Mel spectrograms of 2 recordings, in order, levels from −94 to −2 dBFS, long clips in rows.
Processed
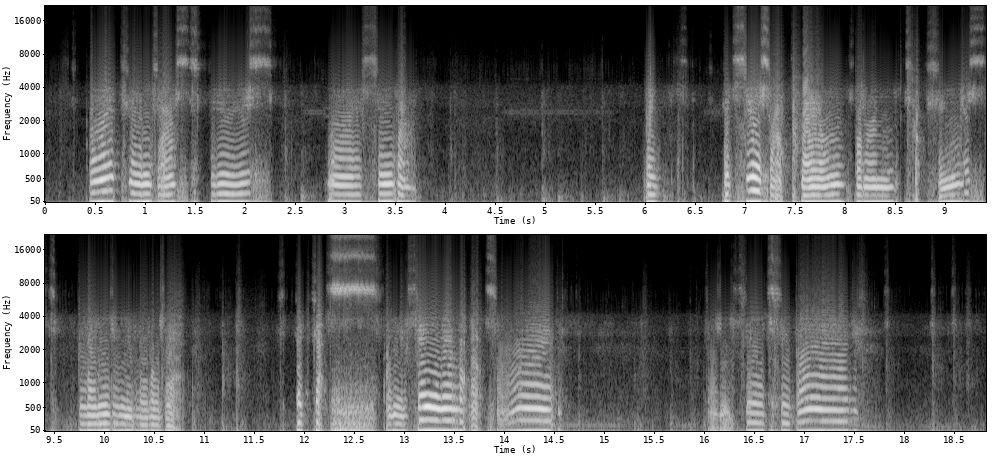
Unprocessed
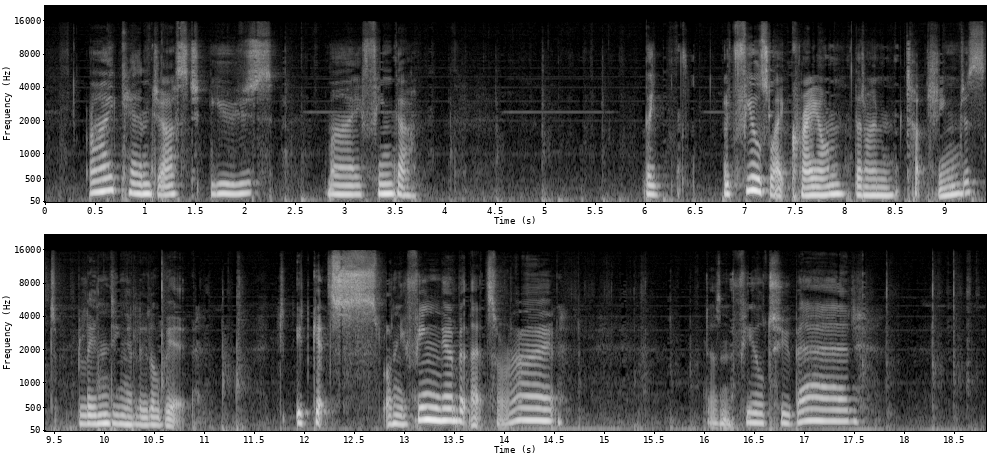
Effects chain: knee-point frequency compression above 2.7 kHz 4:1; level-controlled noise filter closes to 3 kHz, open at -16.5 dBFS; full-wave rectifier; trim +5 dB

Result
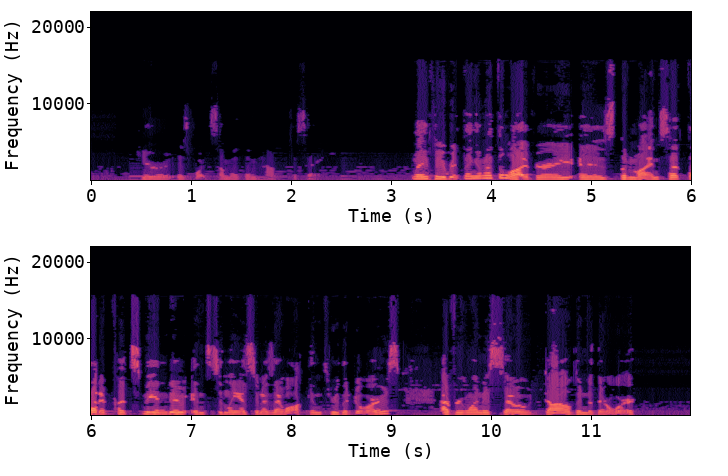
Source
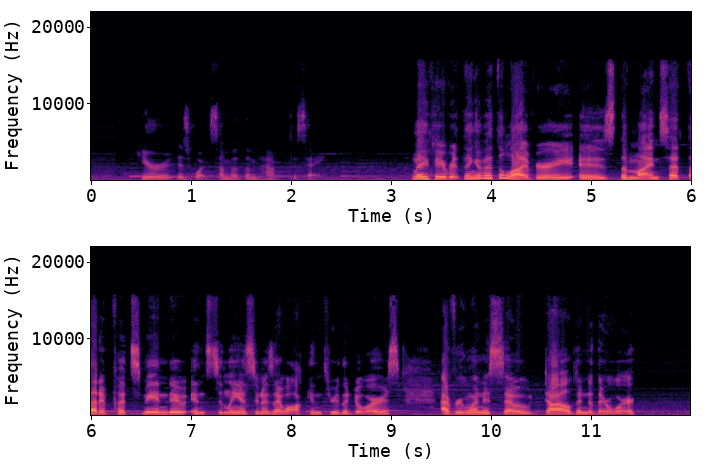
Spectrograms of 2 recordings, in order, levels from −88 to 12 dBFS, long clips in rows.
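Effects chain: coarse spectral quantiser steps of 30 dB; trim +2.5 dB

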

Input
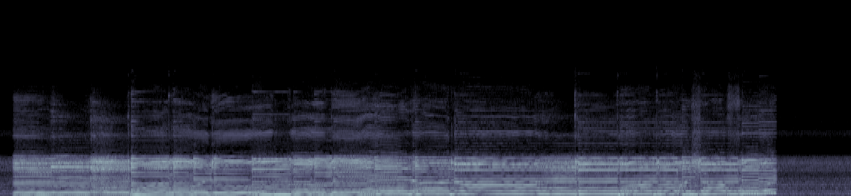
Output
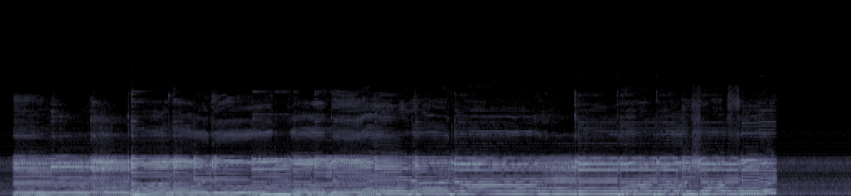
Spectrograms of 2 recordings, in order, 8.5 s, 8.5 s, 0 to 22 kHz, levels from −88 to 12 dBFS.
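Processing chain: mains buzz 400 Hz, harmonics 27, -55 dBFS -7 dB/octave; trim -6 dB

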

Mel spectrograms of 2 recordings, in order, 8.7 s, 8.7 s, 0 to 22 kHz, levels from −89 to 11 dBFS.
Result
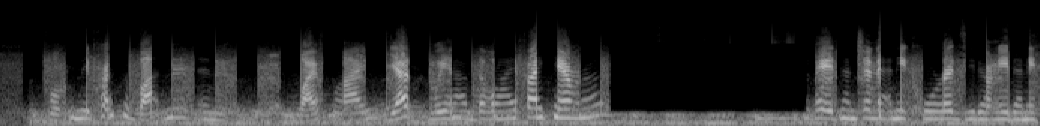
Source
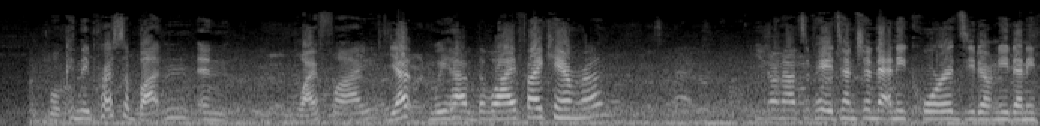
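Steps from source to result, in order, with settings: LFO low-pass square 2.8 Hz 330–2700 Hz; spectral selection erased 5.07–6.72 s, 400–5300 Hz; trim -1 dB

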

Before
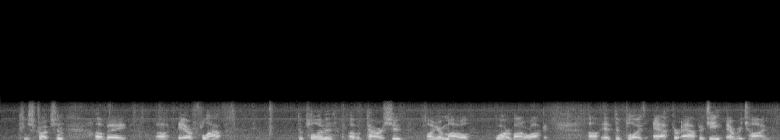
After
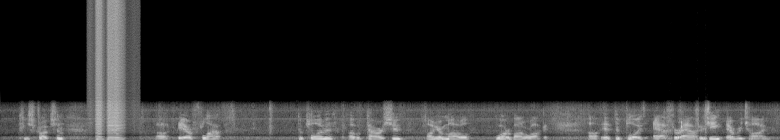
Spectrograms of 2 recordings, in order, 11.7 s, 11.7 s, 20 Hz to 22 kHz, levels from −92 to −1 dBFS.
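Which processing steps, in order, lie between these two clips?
1.29–2.08 s: formants flattened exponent 0.1; static phaser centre 340 Hz, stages 4; 9.96–10.68 s: decay stretcher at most 39 dB/s; trim +3.5 dB

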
